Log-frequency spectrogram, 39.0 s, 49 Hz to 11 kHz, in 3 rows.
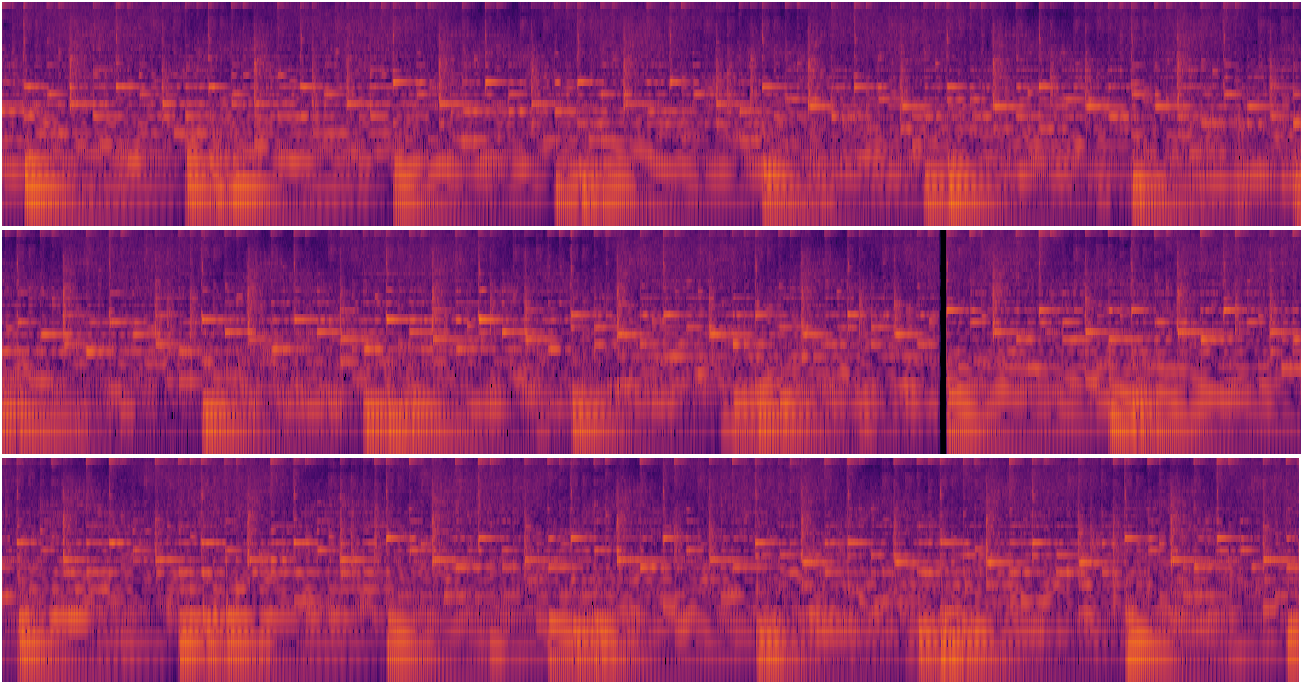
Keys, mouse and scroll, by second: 7.4 click, 9.2 click, 10.6 click, 14.7 `, 14.9 3, 16.9 scroll down 1, 17.1 Tab, 20.3 s, 21.6 click, 22.1 Tab, 25.6 scroll down 1, 26.5 click, 27.9 click, 29.2 click, 33.8 click, 35.2 scroll down 1, 35.7 middle click, 36.8 click.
